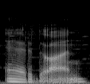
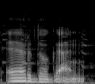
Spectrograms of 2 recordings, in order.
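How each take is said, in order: First: No g sound is pronounced mid-word. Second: A clear g sound is pronounced mid-word. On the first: The speaker calls it wrong. "a ne Erdoğan" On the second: The speaker calls it right. "Turski predsjednik je Erdoğan"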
